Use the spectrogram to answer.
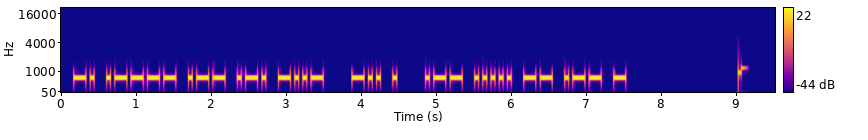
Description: Morse code, heard as a keyed tone, about 21 wpm, 700 Hz. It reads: N1WRX DE W5MWT
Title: USA Callsign DE Callsign - 5 Characters - 22wpm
